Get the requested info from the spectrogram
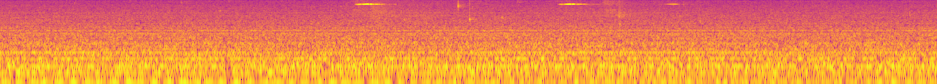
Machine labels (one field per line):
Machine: pump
